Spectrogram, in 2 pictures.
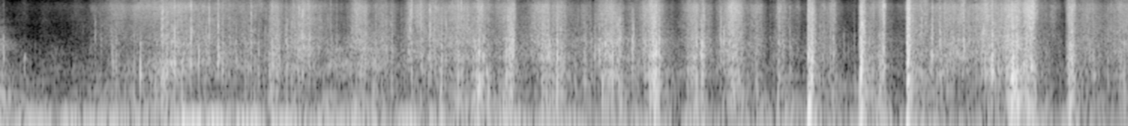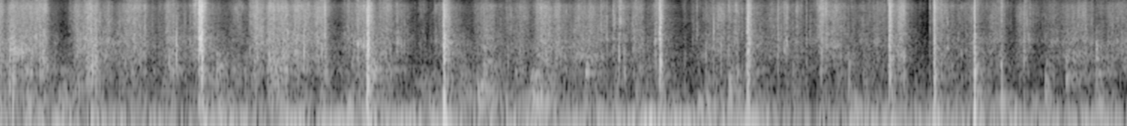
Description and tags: paper scrunching
scrunching paper up.
hand, paper, scrunch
